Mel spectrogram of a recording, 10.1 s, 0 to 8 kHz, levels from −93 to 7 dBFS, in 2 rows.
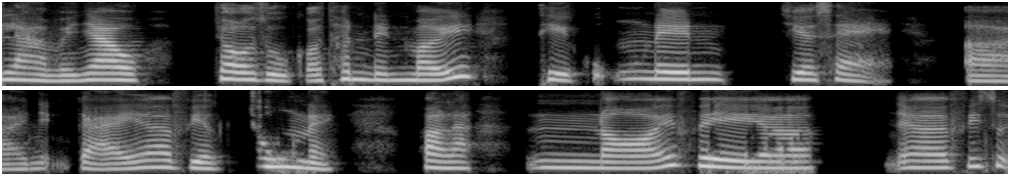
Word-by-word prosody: làm 225 Hz, -5 st, +1 dB
với 195 Hz, 0 st, 0 dB
nhau, 225 Hz, 0 st, +5 dB, 0.4 s
cho 250 Hz, -3 st, +4 dB
dù 210 Hz, -3 st, 0 dB
có 200 Hz, 0 st, -5 dB
thân 245 Hz, +2 st, 0 dB
đến 225 Hz, 0 st, -1 dB
mấy 235 Hz, +11 st, +3 dB, 0.3 s
thì 230 Hz, -3 st, 0 dB
cũng 265 Hz, -, -9 dB
nên 245 Hz, -1 st, +4 dB, 0.3 s
chia 240 Hz, -2 st, 0 dB
sẻ, 215 Hz, -8 st, -5 dB, 0.3 s
ờ, 190 Hz, -1 st, -4 dB, 0.2 s
những 205 Hz, +1 st, -13 dB
cái, 200 Hz, +1 st, -2 dB
ơ, 250 Hz, 0 st, +1 dB
việc 215 Hz, -3 st, +1 dB
chung 270 Hz, -3 st, +3 dB
này, 200 Hz, -3 st, +1 dB, 0.5 s
hoặc 245 Hz, -2 st, +5 dB
là, 220 Hz, 0 st, -1 dB, 0.3 s
ừm, 235 Hz, -1 st, -2 dB
nói 220 Hz, +7 st, +3 dB
về, 265 Hz, -5 st, +6 dB, 0.2 s
à, 220 Hz, 0 st, 0 dB, 0.4 s
ờ, 235 Hz, 0 st, +1 dB
ví 285 Hz, 0 st, -1 dB
dụ 295 Hz, 0 st, -4 dB
230 Hz, 180 wpm, -21 LUFS, 215-250 Hz, 0.5 s, về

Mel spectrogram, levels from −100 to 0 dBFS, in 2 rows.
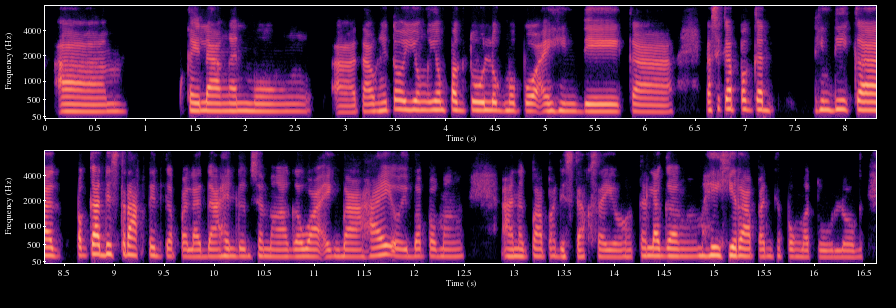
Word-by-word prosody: um, 190 Hz, 0 st, 0 dB, 0.6 s
kailangan 205 Hz, -1 st, +3 dB
mong, 195 Hz, 0 st, -4 dB, 0.2 s
ah, 170 Hz, +1 st, -4 dB
tawag 195 Hz, +2 st, 0 dB
nito, 245 Hz, +3 st, +1 dB
yung 230 Hz, -1 st, +3 dB
yung 230 Hz, -1 st, +3 dB
pagtulog 220 Hz, -1 st, +4 dB
mo 210 Hz, -1 st, 0 dB
po 200 Hz, -1 st, +2 dB
ay 195 Hz, +1 st, 0 dB
hindi 190 Hz, -2 st, +2 dB
ka 180 Hz, -2 st, -2 dB, 0.3 s
kasi 225 Hz, +4 st, -2 dB
kapag 245 Hz, -2 st, +2 dB
ka 240 Hz, -1 st, +4 dB, 0.5 s
hindi 235 Hz, +2 st, +1 dB
ka 220 Hz, -3 st, +5 dB, 0.2 s
pagka 235 Hz, +4 st, +6 dB
distracted 230 Hz, -3 st, +1 dB
ka 195 Hz, -, -3 dB
pala 185 Hz, -1 st, -3 dB
dahil 195 Hz, +1 st, -2 dB
dun 195 Hz, 0 st, -4 dB
sa 205 Hz, -, -4 dB
mga 185 Hz, -1 st, -4 dB, 0.2 s
gawaing 185 Hz, 0 st, -2 dB
bahay 190 Hz, +5 st, +1 dB
o -, -, -1 dB
iba 185 Hz, +1 st, -4 dB
pa 190 Hz, 0 st, -6 dB
mang, 190 Hz, 0 st, -8 dB, 0.4 s
ah, 195 Hz, -, -2 dB
nagpapa-distract 190 Hz, -1 st, -4 dB
sa'yo, 180 Hz, -1 st, -5 dB
talagang 205 Hz, -1 st, +1 dB, 0.2 s
mahihirapan 200 Hz, -2 st, +2 dB
ka 200 Hz, -, -11 dB
pong 185 Hz, -1 st, -6 dB
matulog. 175 Hz, 0 st, -8 dB
195 Hz, 150 wpm, -24 LUFS, 185-215 Hz, 0.6 s, pagka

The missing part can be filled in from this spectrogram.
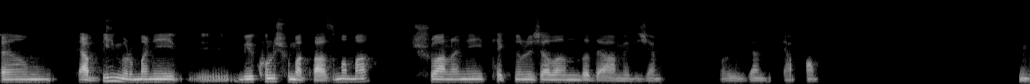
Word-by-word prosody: Emm, 115 Hz, -, +1 dB, 0.3 s
ya 110 Hz, -2 st, +7 dB
bilmiyorum, 140 Hz, -7 st, +2 dB
hani, 125 Hz, +1 st, +4 dB
eee, -, -, -6 dB, 0.5 s
büyük 125 Hz, +2 st, +2 dB
konuşmamak 140 Hz, -8 st, +2 dB
lazım 100 Hz, +5 st, +4 dB
ama 135 Hz, +1 st, +1 dB, 0.4 s
şu 125 Hz, -, -3 dB
an, 120 Hz, -1 st, +5 dB
hani, 120 Hz, +1 st, 0 dB
teknoloji 115 Hz, 0 st, -2 dB
alanında 110 Hz, -1 st, 0 dB
devam 95 Hz, -2 st, -2 dB
edeceğim. 90 Hz, 0 st, -9 dB, 0.5 s
O 100 Hz, -, -12 dB
yüzden, 95 Hz, +1 st, -7 dB, 0.2 s
yapmam. -, -, -8 dB, 2.0 s
Hı -, -, -2 dB
hı. 95 Hz, -, -2 dB
115 Hz, 120 wpm, -25 LUFS, 100-125 Hz, 2.0 s, ya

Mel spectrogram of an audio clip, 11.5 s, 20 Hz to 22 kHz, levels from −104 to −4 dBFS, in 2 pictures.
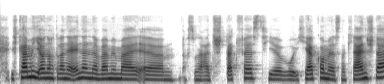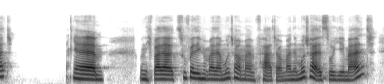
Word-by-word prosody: Ich 195 Hz, -, -12 dB
kann 250 Hz, +1 st, +7 dB
mich 245 Hz, -5 st, +4 dB
auch 220 Hz, -, +4 dB
noch 220 Hz, -2 st, 0 dB
dran 205 Hz, -1 st, -2 dB
erinnern, 220 Hz, +4 st, +1 dB
da 200 Hz, -2 st, -1 dB
waren 195 Hz, +1 st, 0 dB
wir 200 Hz, -, 0 dB
mal, 185 Hz, -2 st, 0 dB
ähm, 170 Hz, -3 st, -5 dB
auf -, -, -24 dB
so 160 Hz, -, -16 dB
'ne 155 Hz, -, -8 dB
Art 160 Hz, -1 st, -10 dB
Stadtfest 215 Hz, +5 st, -5 dB
hier, 180 Hz, -4 st, -7 dB
wo 170 Hz, -1 st, -6 dB
ich 160 Hz, +2 st, -11 dB
herkomme, 195 Hz, 0 st, +1 dB
ist 170 Hz, 0 st, -11 dB
'ne 160 Hz, -, -12 dB
Kleinstadt, 225 Hz, -, +1 dB, 0.9 s
ähm, 185 Hz, -4 st, +7 dB, 0.6 s
und 190 Hz, -, -6 dB
ich 155 Hz, -, -13 dB
war 185 Hz, 0 st, +5 dB
da 180 Hz, -1 st, +5 dB
zufällig 220 Hz, +1 st, -2 dB
mit 195 Hz, -, -4 dB
meiner 180 Hz, -2 st, -1 dB
Mutter 225 Hz, +3 st, -4 dB
und 185 Hz, -, -4 dB
meinem 165 Hz, -3 st, -6 dB
Vater. 145 Hz, -3 st, -5 dB
Und 145 Hz, -, -12 dB
meine 165 Hz, +1 st, -5 dB
Mutter 245 Hz, -, +1 dB
ist 160 Hz, -, -6 dB
so 170 Hz, -, -5 dB
jemand, 160 Hz, -, -3 dB
185 Hz, 220 wpm, -23 LUFS, 170-215 Hz, 0.9 s, kann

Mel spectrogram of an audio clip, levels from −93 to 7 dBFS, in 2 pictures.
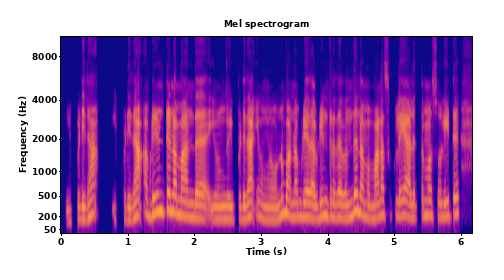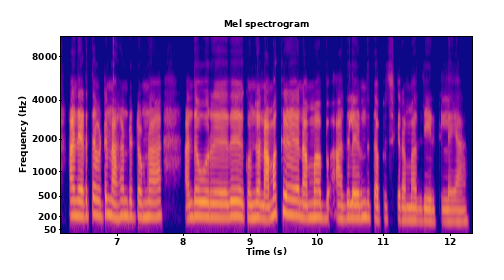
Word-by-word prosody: "இப்படிதான், 170 Hz, +9 st, -1 dB, 0.3 s
இப்படிதான்" 170 Hz, +7 st, +2 dB
அப்படின்ட்டு 255 Hz, +5 st, +3 dB
நம்ம 230 Hz, -3 st, +3 dB
அந்த 190 Hz, -1 st, +2 dB, 0.2 s
இவங்க 170 Hz, 0 st, -2 dB
இப்படி 170 Hz, 0 st, -5 dB
தான், 210 Hz, -, +5 dB
இவங்கள 165 Hz, -4 st, -6 dB
ஒன்னும் 230 Hz, +8 st, +1 dB
பண்ண 200 Hz, -4 st, 0 dB
முடியாது. 195 Hz, -1 st, +2 dB
அப்படின்றத 195 Hz, +1 st, -2 dB
வந்து 205 Hz, +9 st, +1 dB
நம்ம 195 Hz, -5 st, -3 dB
மனசுக்குள்ளயே, 215 Hz, +1 st, +1 dB
அழுத்தமா 220 Hz, +4 st, -4 dB
சொல்லிட்டு, 200 Hz, +4 st, 0 dB, 0.4 s
அந்த 215 Hz, -, +2 dB
இடத்த 215 Hz, +2 st, -7 dB
விட்டு 215 Hz, +2 st, -3 dB
நகண்டுட்டோம்னா 200 Hz, 0 st, -2 dB, 0.5 s
அந்த 195 Hz, +3 st, -1 dB, 0.2 s
ஒரு 195 Hz, -1 st, 0 dB, 0.2 s
இது, 210 Hz, +2 st, +3 dB, 0.2 s
கொஞ்சம் 185 Hz, -1 st, +1 dB
நமக்கு 235 Hz, +7 st, +2 dB, 0.3 s
நம்ம 195 Hz, +2 st, +1 dB, 0.3 s
அதுல 185 Hz, +1 st, 0 dB
இருந்து 195 Hz, +1 st, -4 dB
தப்பிச்சுக்கிற 165 Hz, +1 st, -8 dB
மாதிரி 155 Hz, -1 st, -4 dB
இருக்கு 145 Hz, +1 st, -12 dB
இல்லயா? 145 Hz, 0 st, -5 dB
195 Hz, 165 wpm, -23 LUFS, 175-215 Hz, 0.5 s, தான்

